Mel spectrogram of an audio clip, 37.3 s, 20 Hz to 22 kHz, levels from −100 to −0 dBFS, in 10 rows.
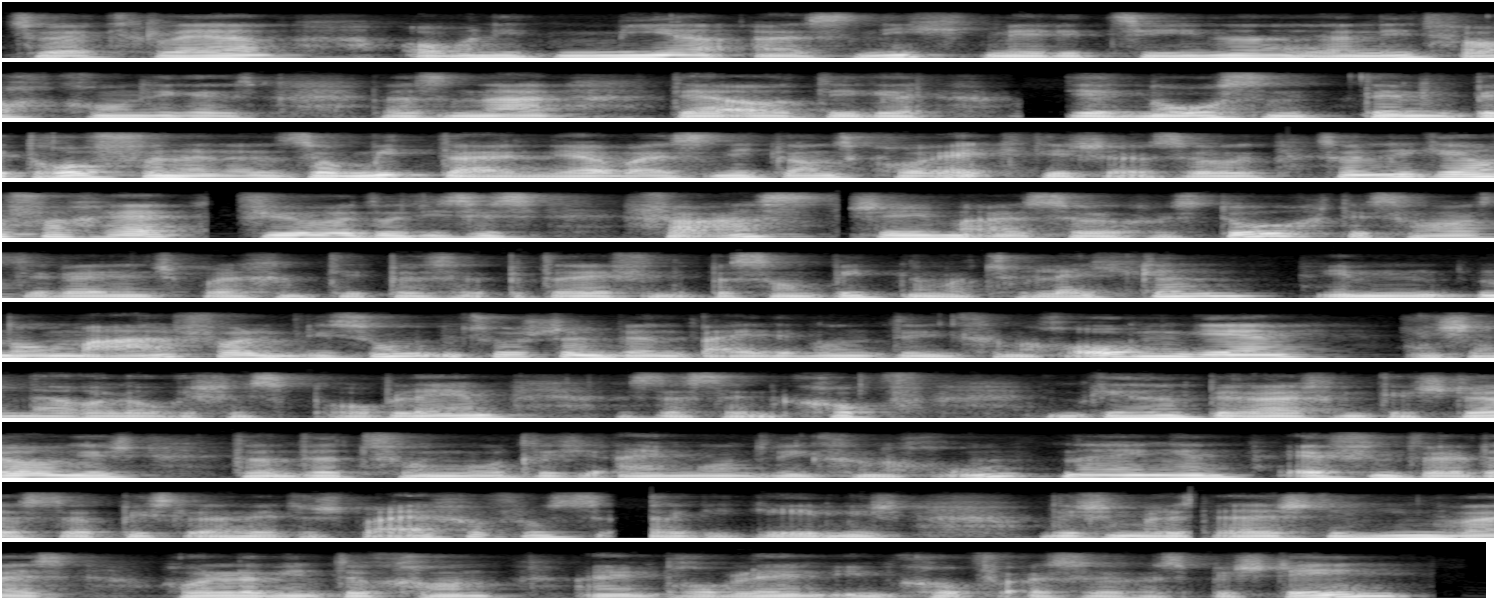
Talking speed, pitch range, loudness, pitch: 170 wpm, 95-115 Hz, -20 LUFS, 100 Hz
